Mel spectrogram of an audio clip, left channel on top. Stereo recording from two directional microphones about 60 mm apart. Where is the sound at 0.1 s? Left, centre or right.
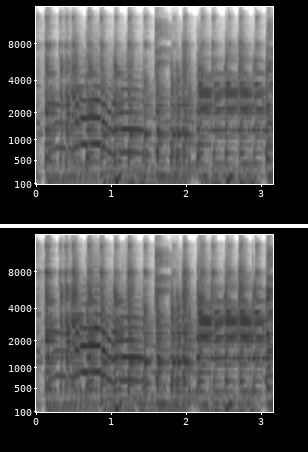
Centre.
